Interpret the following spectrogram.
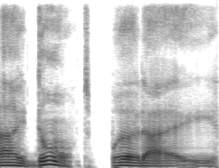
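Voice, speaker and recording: Putting on a character voice, a man speaks at medium pitch with a raspy sound. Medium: read story. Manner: easygoing.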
